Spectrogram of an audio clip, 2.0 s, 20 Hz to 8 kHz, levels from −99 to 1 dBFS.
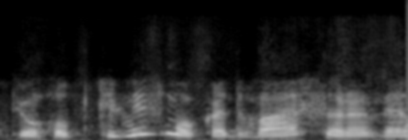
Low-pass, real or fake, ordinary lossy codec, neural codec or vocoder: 7.2 kHz; fake; MP3, 64 kbps; codec, 16 kHz, 4 kbps, X-Codec, WavLM features, trained on Multilingual LibriSpeech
